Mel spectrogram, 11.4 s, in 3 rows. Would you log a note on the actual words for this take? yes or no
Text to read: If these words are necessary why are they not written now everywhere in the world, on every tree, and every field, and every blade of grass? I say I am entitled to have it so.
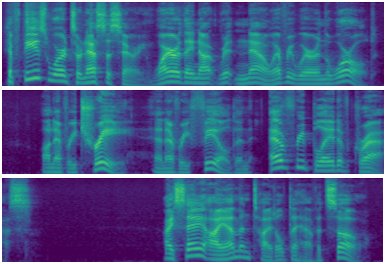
no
